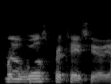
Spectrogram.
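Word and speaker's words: Whilce Portacio: Willis Portacio? – Willis Portacio, yeah.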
